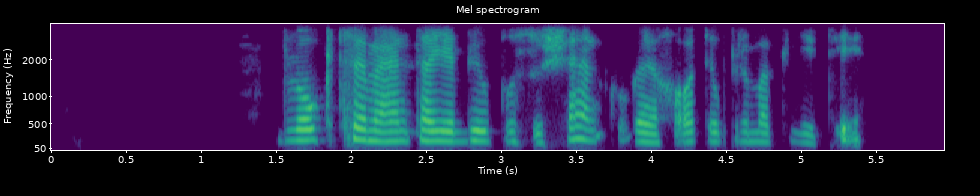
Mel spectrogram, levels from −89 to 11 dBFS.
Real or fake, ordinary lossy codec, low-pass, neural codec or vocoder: fake; Opus, 32 kbps; 3.6 kHz; codec, 16 kHz in and 24 kHz out, 2.2 kbps, FireRedTTS-2 codec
